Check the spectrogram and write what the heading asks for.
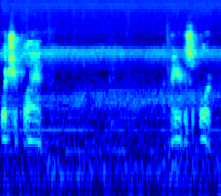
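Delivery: quiet whisper.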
